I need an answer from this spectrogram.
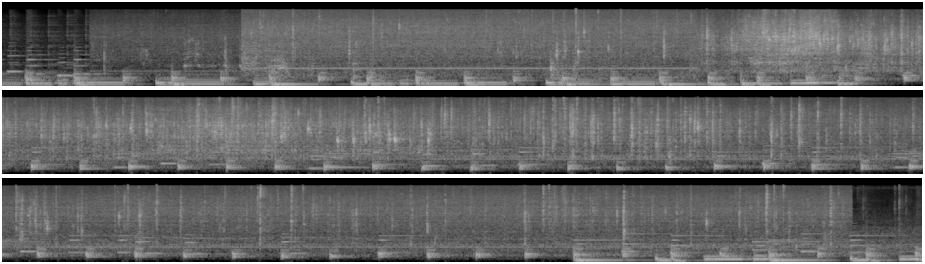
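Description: Tofu and chicken nuggets sizzling as they shallow-fry in oil in a frying pan, a dense crackle of spitting oil that starts about two seconds in and is loudest around eight seconds in.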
